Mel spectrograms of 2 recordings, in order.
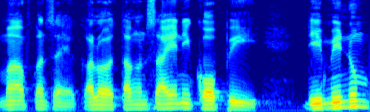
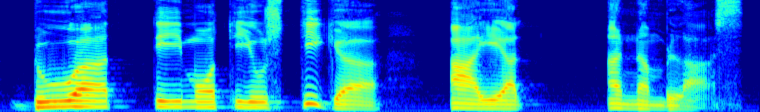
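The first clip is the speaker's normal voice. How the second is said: louder, slow dictation of "Dua Timotius tiga"; slow, spelled-out reference; 6 dB louder, much slower than usual. Shown as a demonstration. Pastor giving the verse reference to the congregation, slow and deliberate. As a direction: give each word time so they can find it. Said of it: "Mari kita buka dua Timotius tiga".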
